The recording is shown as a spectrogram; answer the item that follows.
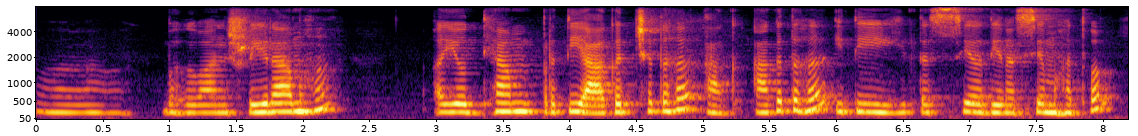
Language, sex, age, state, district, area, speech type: Sanskrit, female, 30-45, Karnataka, Bangalore Urban, urban, spontaneous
